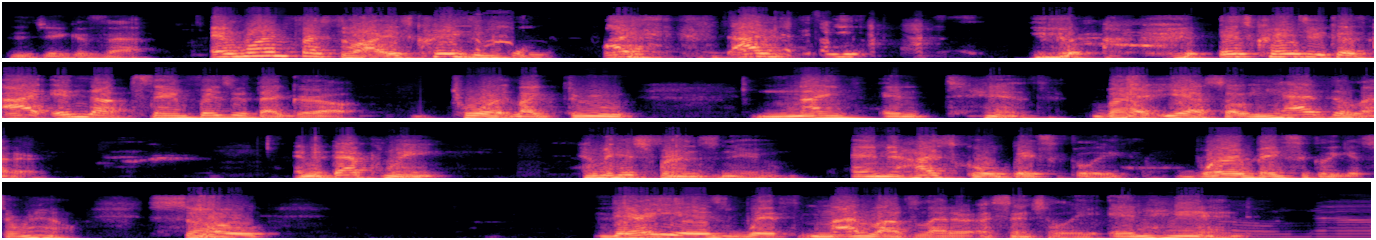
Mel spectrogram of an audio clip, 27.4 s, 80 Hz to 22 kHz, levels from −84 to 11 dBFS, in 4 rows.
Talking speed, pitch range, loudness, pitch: 145 wpm, 110-155 Hz, -12 LUFS, 130 Hz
